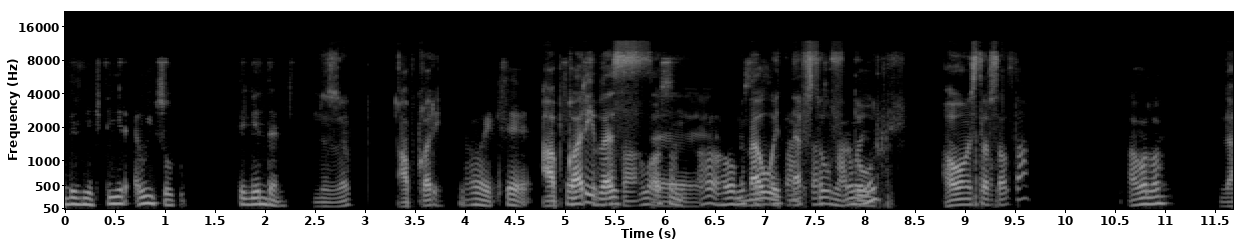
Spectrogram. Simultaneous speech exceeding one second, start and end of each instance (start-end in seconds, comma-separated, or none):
4.8-8.2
